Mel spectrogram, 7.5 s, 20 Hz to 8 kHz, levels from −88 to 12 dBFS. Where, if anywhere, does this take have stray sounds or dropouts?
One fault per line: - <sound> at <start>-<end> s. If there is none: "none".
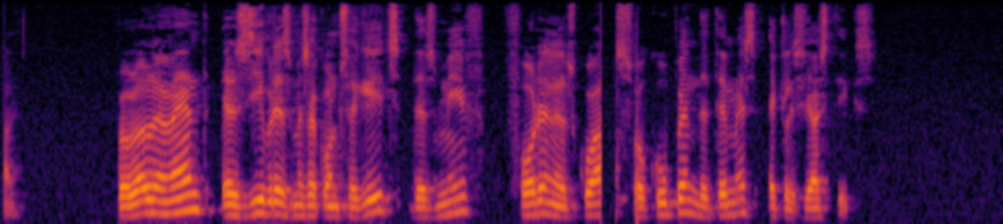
- dropout at 4.5-4.6 s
